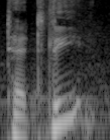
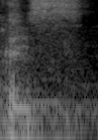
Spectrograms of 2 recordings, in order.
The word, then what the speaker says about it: Tetris: No, we do pronounce the S. Oh, heck. Tetris.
